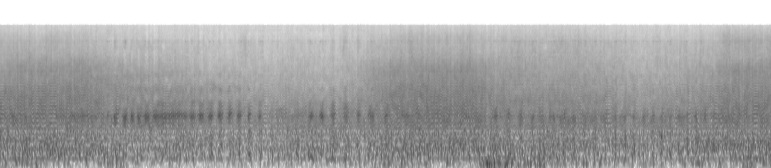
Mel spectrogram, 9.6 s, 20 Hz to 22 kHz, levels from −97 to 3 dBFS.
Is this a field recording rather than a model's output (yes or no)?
no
